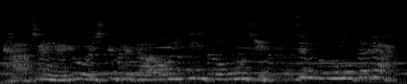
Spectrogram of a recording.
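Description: Creaky old Kansai-accented father. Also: very high-pitched, animated, fairly quick, heavily acted. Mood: worried, fussing. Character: elderly, gently worried father and fireworks craftsman. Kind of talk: Japanese anime game voice acting. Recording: music behind the voice.

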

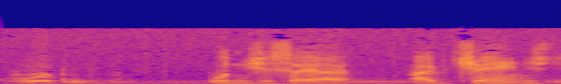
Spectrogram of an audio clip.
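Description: Jittery fugitive drifter, old radio thriller. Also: male voice, fairly high pitch. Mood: stunned. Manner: halting, repeats himself, tense confessional. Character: jittery drifter on the run, narrating his crime. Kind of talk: 1940s radio thriller acting. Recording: dull vintage radio recording, loud music.

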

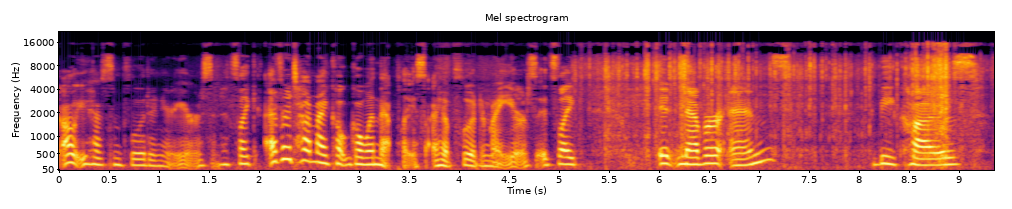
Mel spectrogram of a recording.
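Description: A woman's voice: lowish voice, slight background noise. A young woman with a slightly stuffy, nasal voice, rambling casually to viewers while decorating a planner. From Michigan. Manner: rambling, chatty, many "like"s, talks to viewers. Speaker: planner vlogger.

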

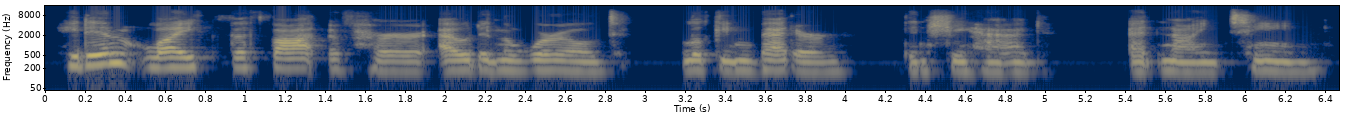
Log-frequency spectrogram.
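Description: A woman in her forties, an author, reading fiction aloud calmly and chatting about it on a video call from home. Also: low voice, a little slow. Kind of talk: literary reading and casual discussion. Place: home room with floral wallpaper.

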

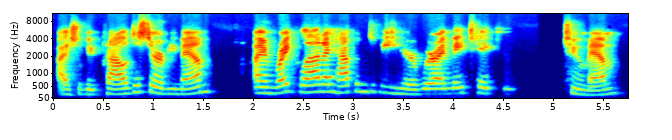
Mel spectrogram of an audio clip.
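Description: A woman's voice: medium pitch, moderate pace, pushed and bright, highs cut off. A woman voicing a kindly, firm male cab driver in a storybook, plain-spoken and respectful. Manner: plain-spoken, respectful working-class address.

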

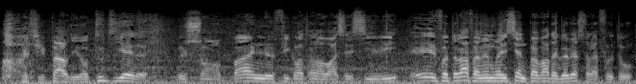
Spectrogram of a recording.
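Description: An actor playing a slangy, doubtful gangster's sidekick in a 1970s crime drama. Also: male voice, mid-range voice, fast, close to an everyday voice. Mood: admiring. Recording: clear traffic and car noise.

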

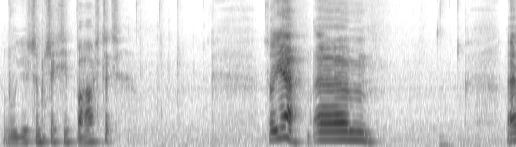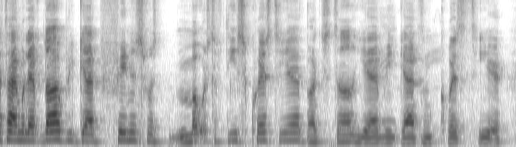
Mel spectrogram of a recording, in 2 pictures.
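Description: A young man with a Danish accent, a native Danish speaker, giving casual let's play commentary, excitable, swearing and laughing at the game as he plays. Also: medium pitch, unhurried, long pauses. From Denmark.

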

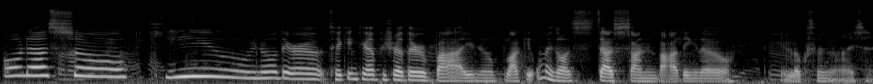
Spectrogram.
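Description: A woman's voice: on the high side, a little slow, vocal fry. A young woman from Thailand with a Thai accent, chatting casually through a travel vlog. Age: young adult. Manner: chatty, upbeat, with frequent "alright" and "you know". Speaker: vlogger. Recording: voice-over with loud background music.

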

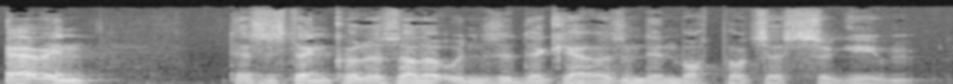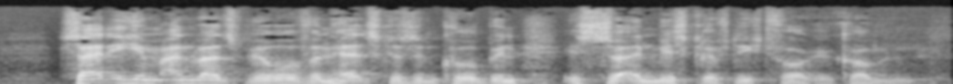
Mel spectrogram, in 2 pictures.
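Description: A man playing a pessimistic, grumbling chief clerk of a law office in a radio play, husky, emphatic and disapproving. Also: on the low side, sing-song, normal speed. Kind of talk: German radio drama acting.

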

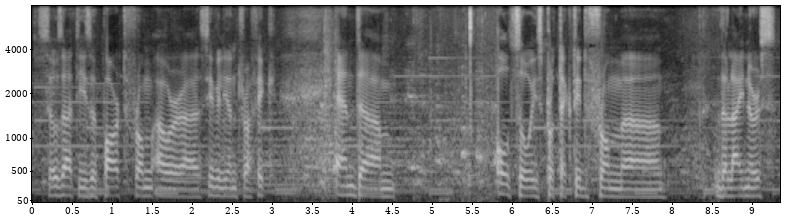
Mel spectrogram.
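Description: Male, 40s, English, flat intonation, halting interviewee delivery, music underneath. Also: mid-range voice. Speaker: head of air traffic control. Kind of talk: interview answers. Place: busy air traffic control room. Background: background music.

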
